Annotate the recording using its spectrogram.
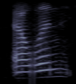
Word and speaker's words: Ellen: Ellen, E-L-L-E-N. Middle initial is C as in Carol. The last name is D'Alessandro, D-A-L-E-S-S as in Sam, A-N as in no, D-R-O.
